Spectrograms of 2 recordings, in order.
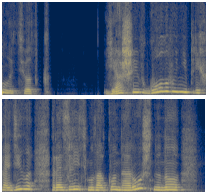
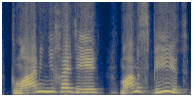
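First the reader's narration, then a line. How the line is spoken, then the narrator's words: Nanny shouting after. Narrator (Russian): крикнула нянька вслед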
